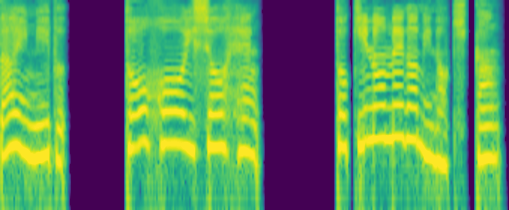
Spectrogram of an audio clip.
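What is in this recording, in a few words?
Voice title, Japanese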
